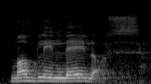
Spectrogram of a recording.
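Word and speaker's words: μογιλάλος: a great scholar but phonetically it's Mowgli Lalo's is the word that describes this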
